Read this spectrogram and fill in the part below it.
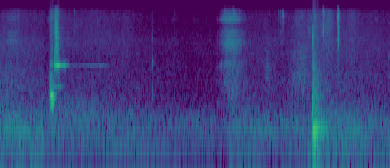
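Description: Telephone keypad tones sound as a participant dials into a meeting by phone: two sharp, isolated beeps a few seconds apart, each with a short ringing tail, against quiet room hiss.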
